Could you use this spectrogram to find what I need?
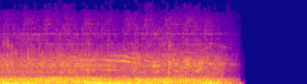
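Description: A large crowd cheers and murmurs in a stadium.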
